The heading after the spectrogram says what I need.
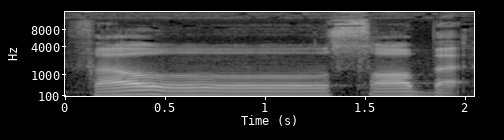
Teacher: Fansab dan waqaf dengan qalqalah kubra. Jadi bagi melantun.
